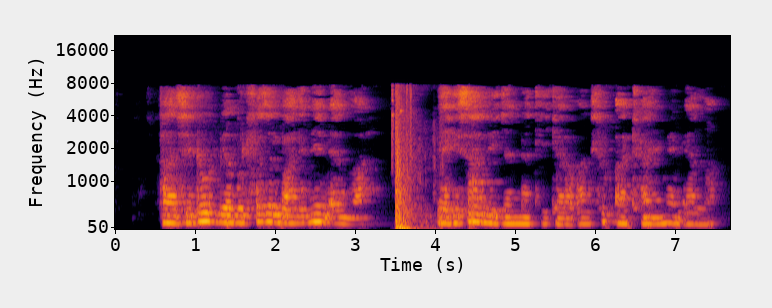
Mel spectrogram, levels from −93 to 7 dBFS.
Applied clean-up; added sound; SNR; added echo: classical method WPE with log-MMSE.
